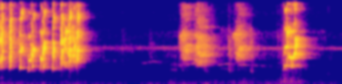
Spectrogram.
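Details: Lovebird in dry-voiced lure singing: a burst of rapid, shrill chattering lasting about a second, followed by quieter pauses and two short, harsh chirping bursts.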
